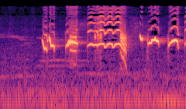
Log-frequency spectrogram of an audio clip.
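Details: Oriental magpie-robin song used to prompt other birds to sing: a short, lively phrase of rich whistled notes mixed with harsher, slurred syllables, delivered quickly after a brief silence.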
